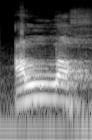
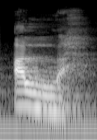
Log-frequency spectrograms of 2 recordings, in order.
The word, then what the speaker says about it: আল্লাহ: আকার হ আল্লাহ আল্লাহ এখানে হ থাকার কারণে কিন্তু আপনি আবার এটাকে আল্লাহ হ বইলেন না আল্লাহ হ এভাবে বলার দরকার নাই সাউন্ডটা হবে আল্লাহ এখানে এই যে হ এর পূর্ণ উচ্চারণটাকে থামিয়ে দেওয়া হয়েছে এই নিচের হসন্ত দিয়ে আল্লাহ হ এভাবে বলতে হবে না বলবেন আল্লাহ শেষে হ এর একটা সাউন্ড কিন্তু আছে হালকা করে হ্যাঁ কিন্তু হ ওই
